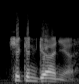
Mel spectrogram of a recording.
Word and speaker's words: chikungunya: how do you say the name of it Chikungunya and and that chicken gunha is a African name it comes from the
